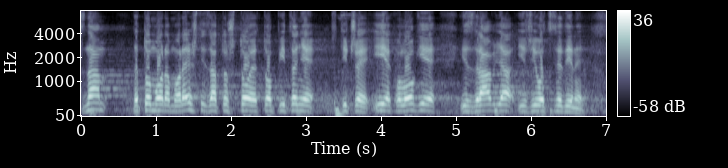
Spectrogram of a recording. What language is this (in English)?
Serbian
